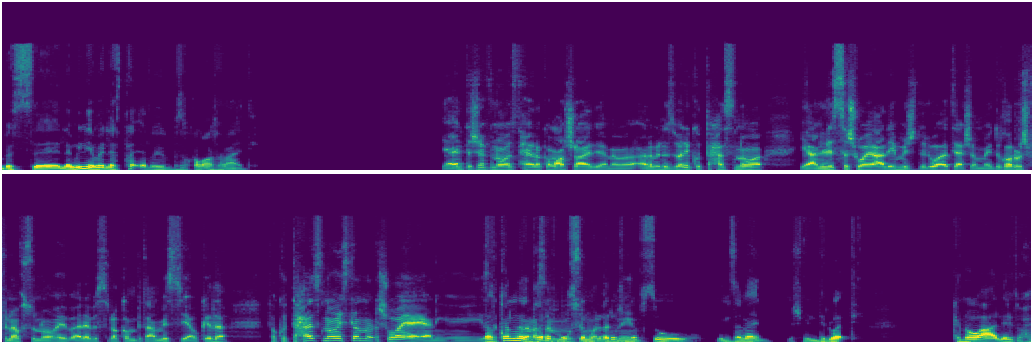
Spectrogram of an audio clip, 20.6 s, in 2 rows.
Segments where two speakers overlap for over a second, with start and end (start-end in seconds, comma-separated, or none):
15.1-16.7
